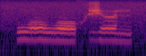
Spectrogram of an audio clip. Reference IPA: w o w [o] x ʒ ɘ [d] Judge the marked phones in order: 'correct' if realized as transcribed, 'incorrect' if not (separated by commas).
correct, incorrect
